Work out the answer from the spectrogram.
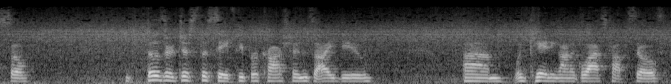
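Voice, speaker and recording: Chatty woman in a noisy kitchen. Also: lowish voice. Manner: chatty, instructive, addresses viewers as guys. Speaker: home canning vlogger. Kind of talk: casual how-to vlog. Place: home kitchen with electric glass-top stove. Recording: noisy kitchen with hissing steam. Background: steam and cooking sounds from a pressure canner.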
